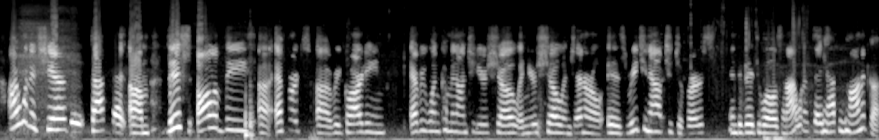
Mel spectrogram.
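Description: At a moderate pace, this is an unremarkable speaking voice with ordinary pitch variation. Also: woman, fairly high pitch for a woman. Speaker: caller. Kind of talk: radio call-in. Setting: phone call.

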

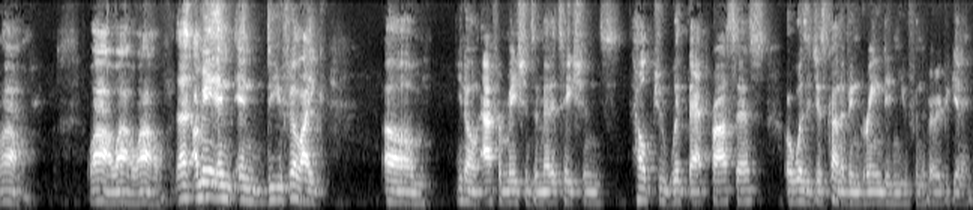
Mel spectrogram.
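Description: A man speaks at a moderate pace in an unremarkable speaking voice, pitched fairly low. His intonation stays fairly even. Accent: American. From Philadelphia. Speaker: podcast host. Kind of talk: interview.

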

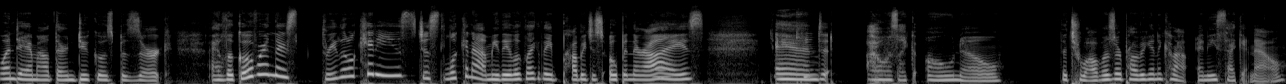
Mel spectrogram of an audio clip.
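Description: A woman with a plain, everyday voice talks at a fairly quick pace, her pitch fairly high and her intonation lively. The sound is dry and close with no echo, in a very clean recording with a silent background. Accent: American. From Utah, Davis County. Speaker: podcast co-host, RV park hospitality supervisor. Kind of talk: casual chat.

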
